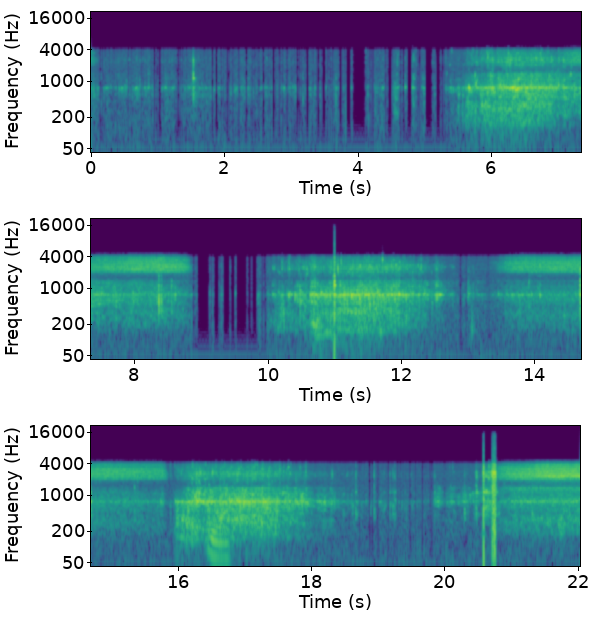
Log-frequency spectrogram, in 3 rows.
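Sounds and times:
exhaled bubbles gurgling underwater: 5.3s - 8.8s, 9.9s - 19.0s
regulator hiss on inhale: 7.1s - 9.0s, 13.4s - 15.9s, 20.6s - 22.0s.

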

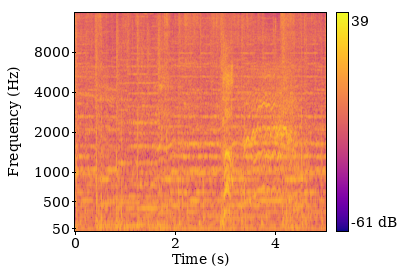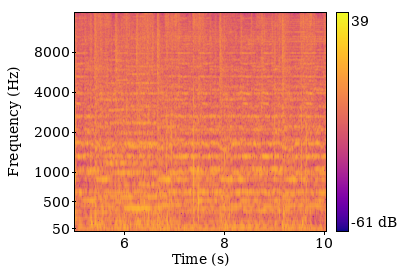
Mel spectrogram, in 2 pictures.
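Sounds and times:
dramatic background music: 0.0s - 10.0s
galloping hooves: 0.0s - 10.0s
horse neighing: 2.8s - 4.9s.

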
